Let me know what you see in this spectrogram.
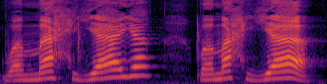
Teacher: ٹھیک ہے, ونسکی ومحیایا, ومحیایا نہیں کریں گے, ومحیایا, ومحیا, یہ لمبا ہے کیونکہ یہ مد اصلی ہے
